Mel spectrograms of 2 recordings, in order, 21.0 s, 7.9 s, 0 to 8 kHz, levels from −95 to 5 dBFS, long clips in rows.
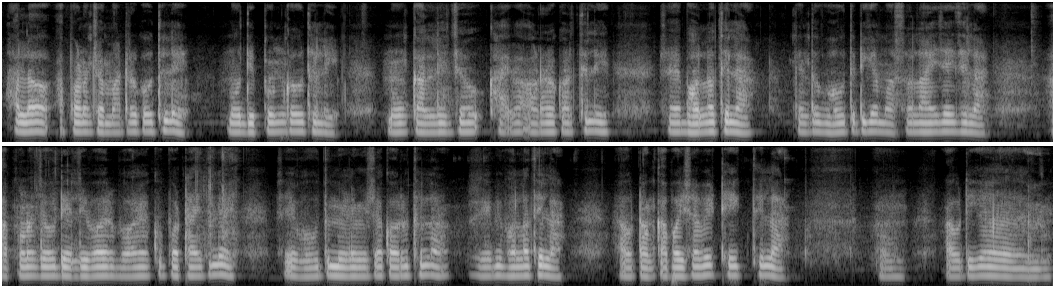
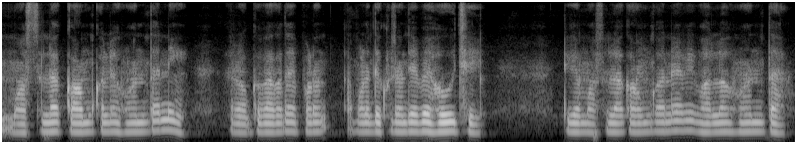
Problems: background conversations at intervals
